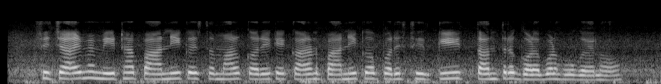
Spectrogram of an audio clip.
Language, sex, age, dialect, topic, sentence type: Bhojpuri, female, 18-24, Western, agriculture, statement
